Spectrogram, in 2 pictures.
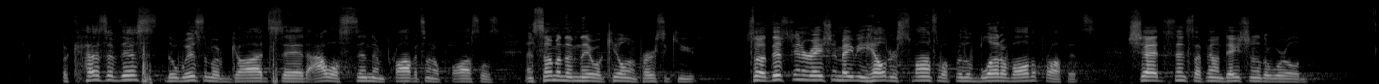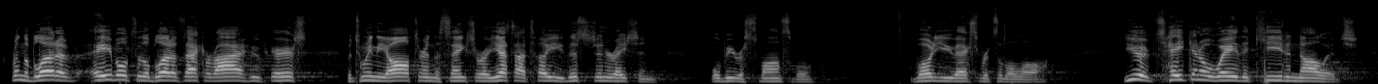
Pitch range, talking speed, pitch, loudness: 145-185 Hz, 190 wpm, 165 Hz, -30 LUFS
